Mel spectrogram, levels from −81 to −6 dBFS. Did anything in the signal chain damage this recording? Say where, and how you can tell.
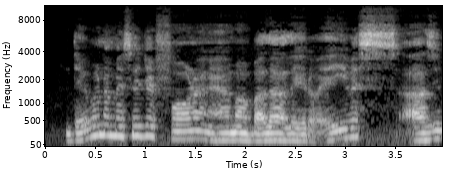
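No, nothing along the chain has left a mark on this speech recording that I can hear.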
